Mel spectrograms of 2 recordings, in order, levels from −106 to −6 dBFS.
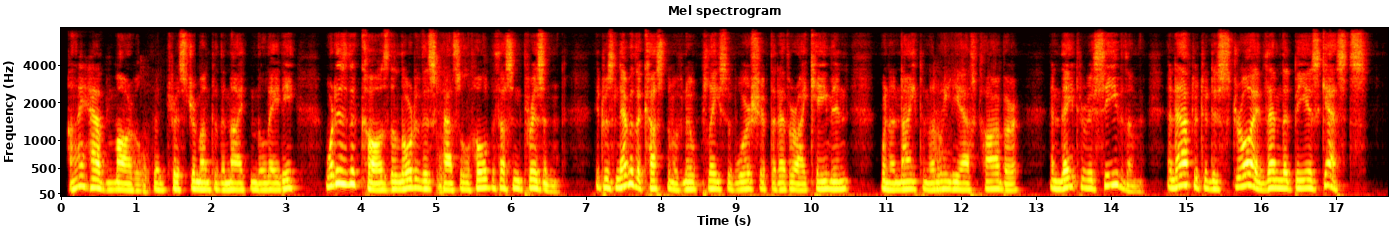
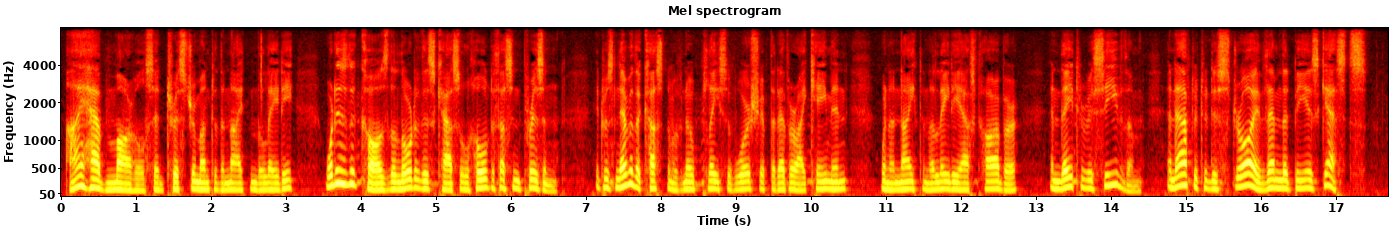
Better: second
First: noise reduction (neural mask model DeepFilterNet 3)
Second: none

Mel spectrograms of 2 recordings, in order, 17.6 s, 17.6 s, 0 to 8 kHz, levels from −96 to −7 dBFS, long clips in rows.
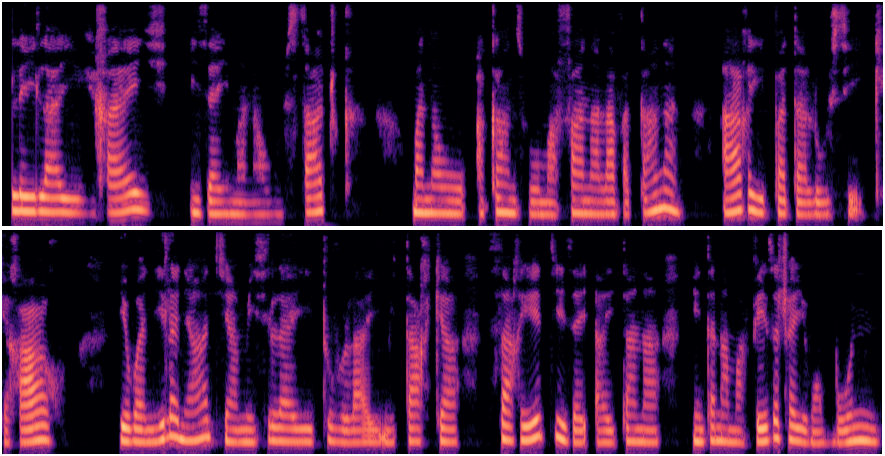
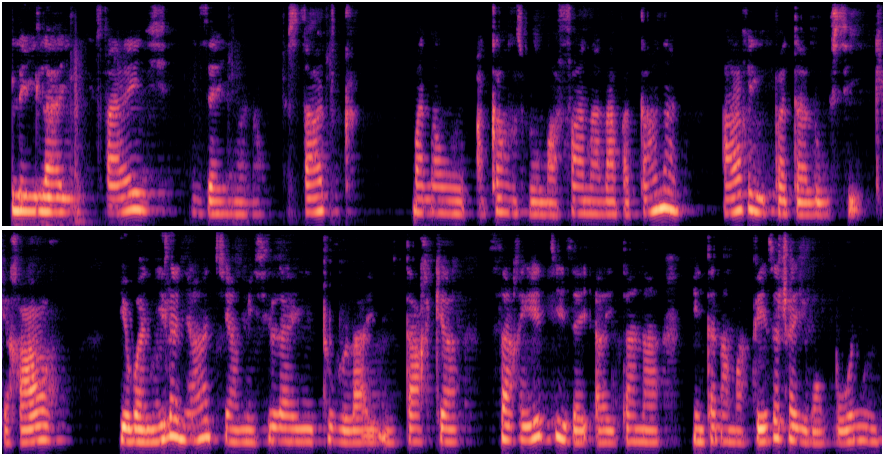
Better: first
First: none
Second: noise reduction (neural mask model DeepFilterNet 3)

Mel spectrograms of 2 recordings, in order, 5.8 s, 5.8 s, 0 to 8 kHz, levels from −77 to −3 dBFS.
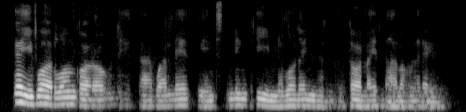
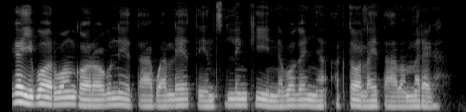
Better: second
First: noise reduction (neural mask model DeepFilterNet 3)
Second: none

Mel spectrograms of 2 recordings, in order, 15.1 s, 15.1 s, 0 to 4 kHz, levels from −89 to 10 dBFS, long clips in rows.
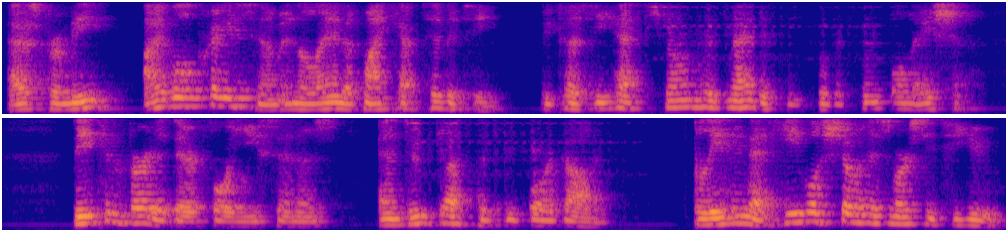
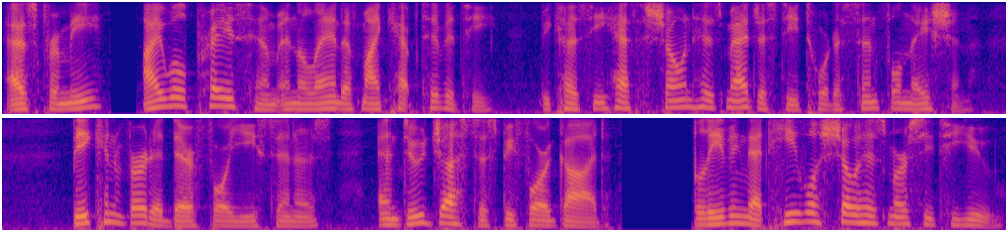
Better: second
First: noise reduction (neural mask model DeepFilterNet 3)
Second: none

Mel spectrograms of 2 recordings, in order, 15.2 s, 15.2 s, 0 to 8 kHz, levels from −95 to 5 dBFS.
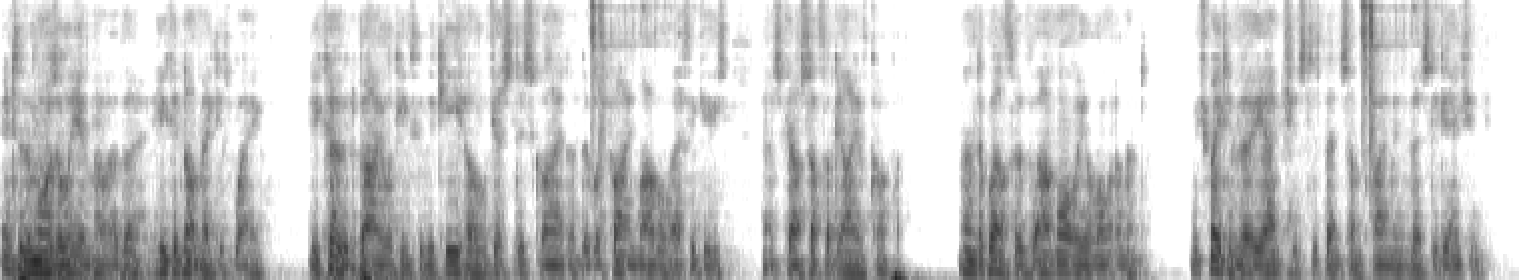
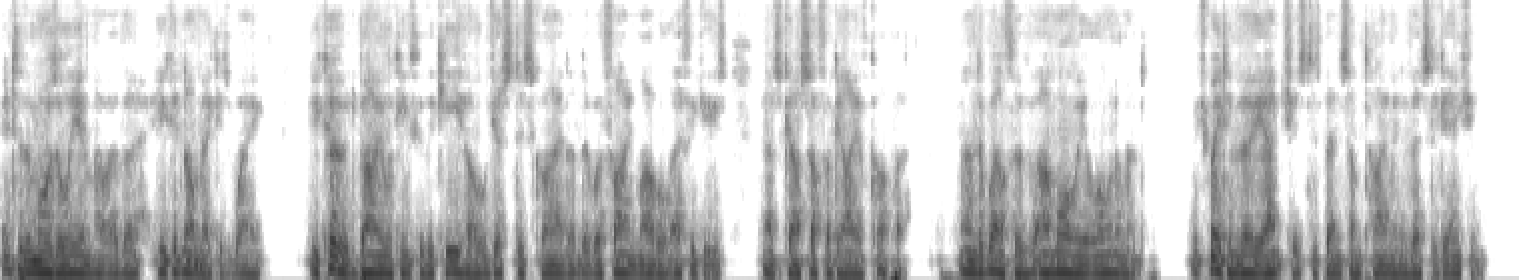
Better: second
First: noise reduction (neural mask model DeepFilterNet 3)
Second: none

